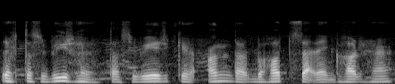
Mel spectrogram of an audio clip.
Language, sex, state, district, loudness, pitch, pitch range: Hindi, male, Bihar, Patna, -19 LUFS, 130 Hz, 125-135 Hz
